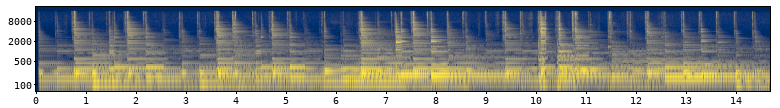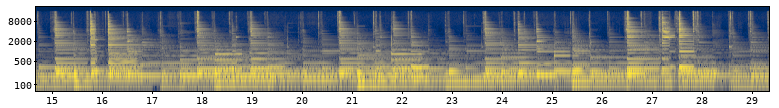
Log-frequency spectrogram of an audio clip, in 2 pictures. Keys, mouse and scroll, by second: 0.9-6.0 drag, 13.9 space, 14.2-14.6 drag, 14.6 middle click, 15.0 space, 16.1 middle drag, 16.7 shift+middle drag, 17.6 space, 18.6 space, 19.4-19.7 middle drag, 19.7 drag, 21.7 a, 22.2 x, 24.0 KP_1, 25.9-29.2 drag.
